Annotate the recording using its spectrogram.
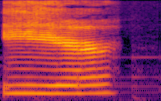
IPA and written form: ɪər (ear)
